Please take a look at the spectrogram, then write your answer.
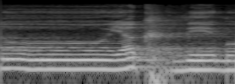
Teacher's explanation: jika dihentikan maka ini termasuk bacaan sampai dengan 6 harokat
